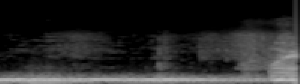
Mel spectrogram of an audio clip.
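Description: Steady low drone of a car's engine and road noise heard inside the cabin while driving. A man's voice starts near the end.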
